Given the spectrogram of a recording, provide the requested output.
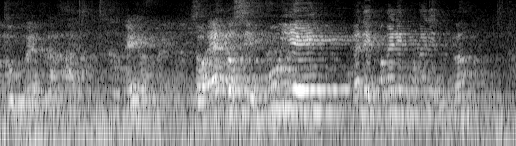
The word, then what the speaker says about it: Fourier: Okay so it si fye pinik pinik makinig no fye fier yon no sa sa ating pag-uusap no o four year law kong kasanay Pero ito four year sa French Ano ba ang equation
